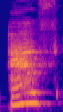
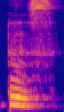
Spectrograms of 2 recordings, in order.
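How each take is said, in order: First: The word is said with a full vowel. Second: The word is said with a reduced vowel. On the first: "as is the strong form" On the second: "us is the weak form"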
